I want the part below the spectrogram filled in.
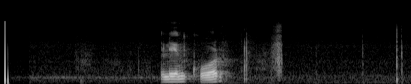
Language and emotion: Russian, neutral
